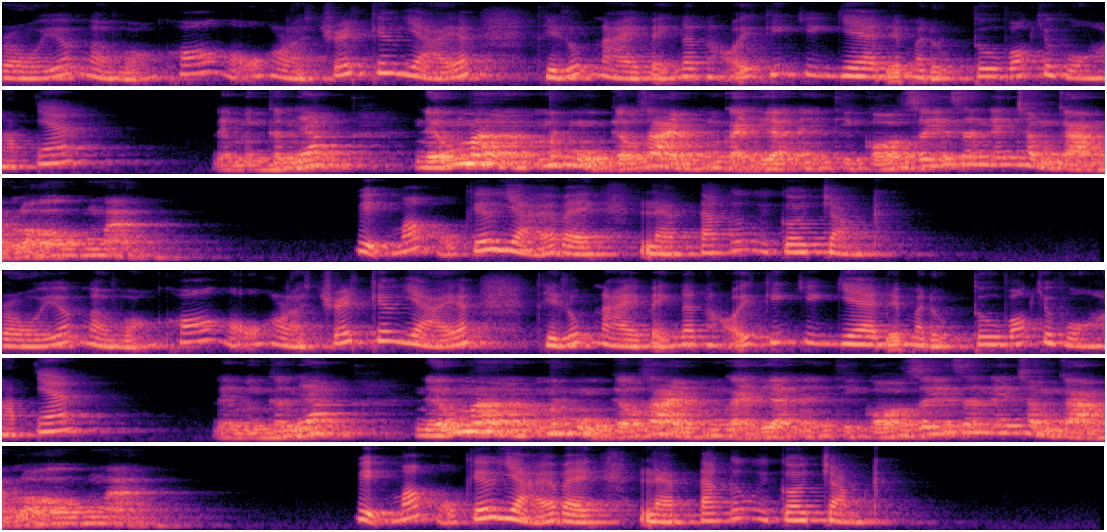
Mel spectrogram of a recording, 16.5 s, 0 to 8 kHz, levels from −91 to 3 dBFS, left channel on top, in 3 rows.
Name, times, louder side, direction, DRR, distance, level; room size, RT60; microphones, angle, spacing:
voice 1, 0.0-5.9 12.8-15.4, right 2 dB, 25° right, 8 dB, 0.5 m, -22 dB
voice 2, 6.6-7.2 7.6-11.7, equal, 50° left, -1 dB, 2.8 m, -18 dB
7.0 x 5.4 x 7.0 m, 0.67 s
head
